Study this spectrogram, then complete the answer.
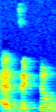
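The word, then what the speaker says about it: adjective: एडजेक्टिव जो word है इसमें डी साइलेंट रहता है डी डी का प्रोनंसिएशन नहीं होता एडजेक्टिव होता है एडजेक्टिव नहीं होता ठीक है हां एन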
